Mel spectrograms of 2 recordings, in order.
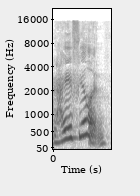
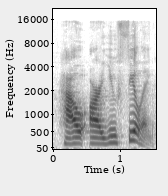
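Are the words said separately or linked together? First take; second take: linked; separate. First: The words are reduced and linked together. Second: Each word is said separately and clearly. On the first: The speaker calls it right. "with the connected speech and the linking" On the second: The speaker calls it wrong. "I'm saying it like this so that you can really hear what words are in this question"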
